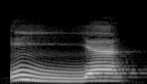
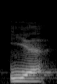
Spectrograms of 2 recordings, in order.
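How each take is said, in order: First: The y sound is doubled and pressed. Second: The y sound is single, without pressure. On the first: The speaker calls it right. "I tekan dulu baru masuk ke iya" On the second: The speaker calls it wrong. "seperti tidak ada tasydidnya"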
